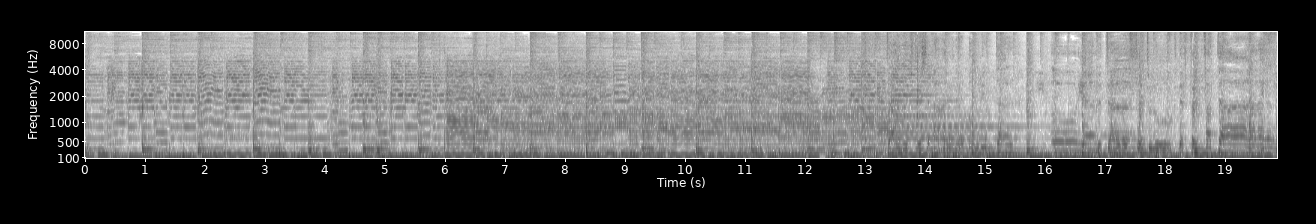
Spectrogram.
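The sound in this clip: Band music plays loud and dense throughout, with a steady low bass line under bright, crowded upper layers and no break in the sound.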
